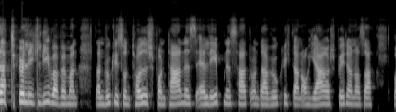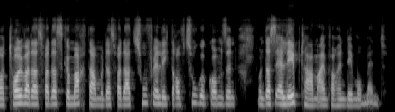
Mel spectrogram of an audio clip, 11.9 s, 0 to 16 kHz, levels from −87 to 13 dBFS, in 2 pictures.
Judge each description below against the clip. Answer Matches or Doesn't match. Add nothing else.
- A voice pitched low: Doesn't match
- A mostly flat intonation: Matches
